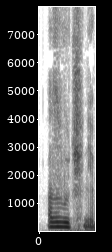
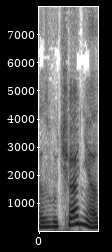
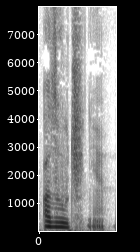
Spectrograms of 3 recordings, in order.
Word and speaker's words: озвучение: О, у меня есть на после 13 мая есть замечательные гости, там будет артист озвучения, там будет озвучение, правильно говорить, да. Хочется сказать озвучание, озвучки. Ну, озвучка, кстати, еще ничего. А вот озвучание нет, это ошибка. Профессионалы используют слово озвучение.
